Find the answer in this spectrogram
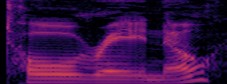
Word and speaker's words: Trueno: japanese i usually say truno or 86 just because 86 is easier to say in japanese it's pronounced more like toe rain that's the opposite direction to re no like toreno okay got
